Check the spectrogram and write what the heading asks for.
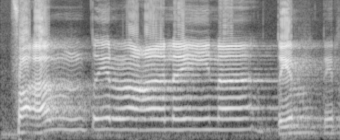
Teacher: tir itu tipis. Kenapa? Karena ini ada ro sukun sebelumnya berupa harakat kasrah.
